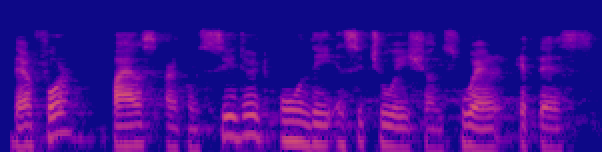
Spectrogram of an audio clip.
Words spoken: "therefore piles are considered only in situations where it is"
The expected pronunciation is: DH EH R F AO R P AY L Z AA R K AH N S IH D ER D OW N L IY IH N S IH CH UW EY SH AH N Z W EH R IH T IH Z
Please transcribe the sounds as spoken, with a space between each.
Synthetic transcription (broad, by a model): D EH R F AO R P AY L S AA R K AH N S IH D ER D OW N L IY IH N S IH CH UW EY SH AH N S W EH R IH T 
